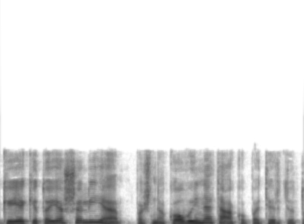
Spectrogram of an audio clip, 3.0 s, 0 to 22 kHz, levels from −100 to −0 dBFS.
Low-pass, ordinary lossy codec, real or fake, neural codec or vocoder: 7.2 kHz; AAC, 48 kbps; real; none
